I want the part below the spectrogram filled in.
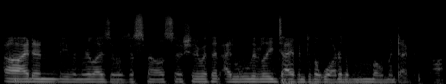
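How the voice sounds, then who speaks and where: A man's voice: medium pitch, level tone, very fast. A man running a tabletop game as game master, chatting casually and laughing often between his words. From Philippines heritage.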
